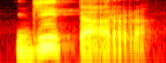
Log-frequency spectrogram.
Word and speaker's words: guitarra: Guitarra. And U becomes silent, remember. Same for this word, guerra, guerra.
